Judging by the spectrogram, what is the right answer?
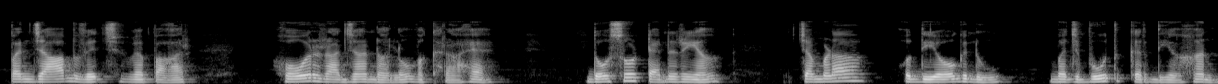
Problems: constant background noise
